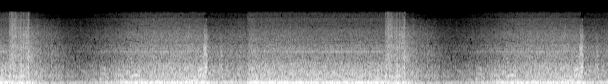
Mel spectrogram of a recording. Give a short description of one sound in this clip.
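A huge explosion booms and rumbles nearby.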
